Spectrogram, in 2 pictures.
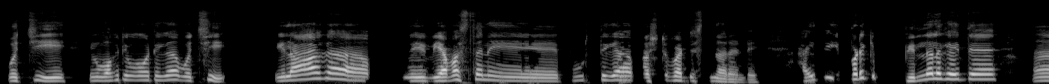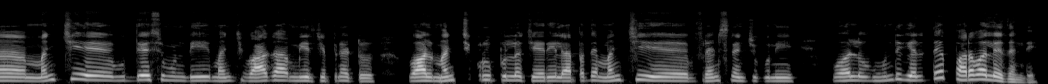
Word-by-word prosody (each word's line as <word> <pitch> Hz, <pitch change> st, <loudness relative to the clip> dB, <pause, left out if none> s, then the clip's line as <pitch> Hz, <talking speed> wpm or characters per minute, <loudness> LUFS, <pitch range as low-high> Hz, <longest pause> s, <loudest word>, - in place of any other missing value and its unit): ఒచ్చి, 180 Hz, +4 st, -6 dB, 0.5 s
ఈ -, -, -6 dB, 0.2 s
ఒకటి, 210 Hz, +4 st, -4 dB
ఒకటిగా 200 Hz, +1 st, 0 dB
వచ్చి 175 Hz, +5 st, -4 dB, 0.7 s
ఇలాగ 235 Hz, +8 st, +6 dB, 0.9 s
ఈ -, -, +4 dB, 0.2 s
వ్యవస్థని 210 Hz, +4 st, +4 dB, 0.7 s
పూర్తిగా 200 Hz, +2 st, -2 dB, 0.2 s
బష్టు 165 Hz, -1 st, -4 dB
పట్టిస్తున్నారండి. 135 Hz, -, -2 dB, 0.5 s
అయితే 205 Hz, +10 st, -5 dB
ఇప్పటికి 280 Hz, +8 st, +1 dB, 0.3 s
పిల్లలకైతే 240 Hz, +6 st, +5 dB, 0.6 s
ఆహ్, 175 Hz, -1 st, +2 dB, 0.2 s
మంచి 225 Hz, +8 st, -5 dB, 0.5 s
ఉద్దేశం 210 Hz, +4 st, +1 dB
ఉండి, 175 Hz, 0 st, -4 dB, 0.2 s
మంచి 165 Hz, +2 st, -7 dB
బాగా 180 Hz, +4 st, +4 dB, 0.2 s
మీరు 170 Hz, -1 st, 0 dB
చెప్పినట్టు 170 Hz, -3 st, -6 dB, 0.5 s
వాళ్ళు 170 Hz, 0 st, +7 dB
మంచి 190 Hz, +4 st, -3 dB
గ్రూపుల్లో 195 Hz, -2 st, -4 dB
చేరి, 170 Hz, 0 st, -1 dB
లేపోతే 175 Hz, +4 st, -2 dB
మంచి 205 Hz, +4 st, -5 dB, 0.6 s
ఫ్రెండ్స్‌నెంచుకొని, 160 Hz, -1 st, -5 dB, 0.5 s
వాళ్ళు 180 Hz, +1 st, +1 dB, 0.2 s
ముందుకెళ్తే 200 Hz, +3 st, -3 dB, 0.2 s
పర్వాలేదండి. 185 Hz, -, +3 dB
185 Hz, 90 wpm, -23 LUFS, 170-210 Hz, 0.9 s, వాళ్ళు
